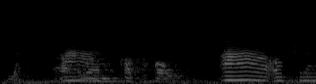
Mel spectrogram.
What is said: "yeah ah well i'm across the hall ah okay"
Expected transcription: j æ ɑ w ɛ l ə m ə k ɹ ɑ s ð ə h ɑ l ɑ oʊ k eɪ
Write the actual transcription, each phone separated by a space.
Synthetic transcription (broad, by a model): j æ ɑ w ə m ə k ɑ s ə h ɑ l ɑ oʊ k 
